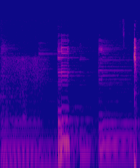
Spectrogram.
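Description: A slow pop ballad plays on the radio station Mix Megapol at moderate volume, with sustained, warm sung notes over soft accompaniment and a couple of brighter swells, with no speech over it.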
